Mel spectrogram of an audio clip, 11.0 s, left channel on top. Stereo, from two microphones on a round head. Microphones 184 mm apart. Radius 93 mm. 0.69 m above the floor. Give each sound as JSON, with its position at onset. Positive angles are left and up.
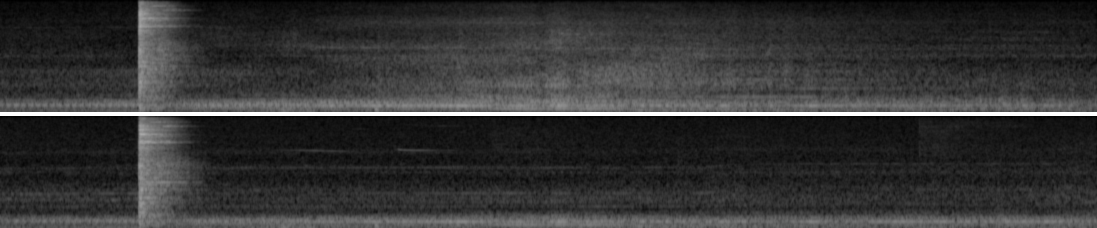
{"t": 1.4, "sound": "breaking glass", "side_deg": 40, "distance_m": 1.2}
